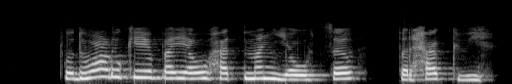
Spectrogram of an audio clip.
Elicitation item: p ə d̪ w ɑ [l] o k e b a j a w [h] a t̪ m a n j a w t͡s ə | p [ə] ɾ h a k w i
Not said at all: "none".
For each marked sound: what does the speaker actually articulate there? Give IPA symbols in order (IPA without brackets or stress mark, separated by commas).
ɽ, h, ə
